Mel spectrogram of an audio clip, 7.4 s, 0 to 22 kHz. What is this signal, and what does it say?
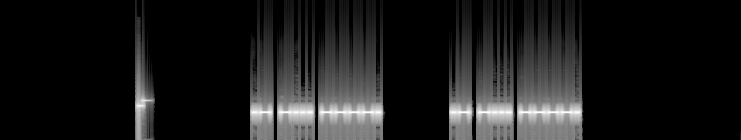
Morse code, heard as a keyed tone, about 34 wpm, 700 Hz. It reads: AB9 AB9
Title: USA Call Sign Prefixes - Repeated 2x - 35wpm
